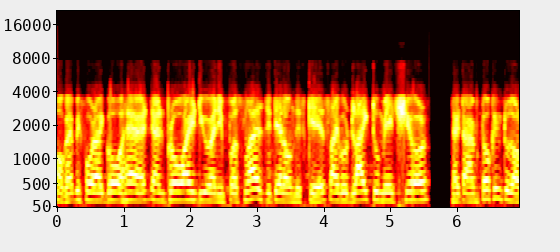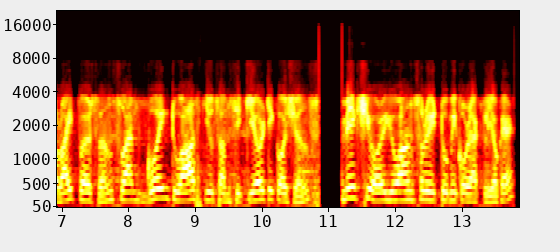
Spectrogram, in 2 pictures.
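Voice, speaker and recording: A man's voice: a little high, steady tone, normal speed. A man posing as an officer on a phone call, speaking in an insistent, formal way and repeating his instructions. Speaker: scam caller posing as an officer. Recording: tinny phone line.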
